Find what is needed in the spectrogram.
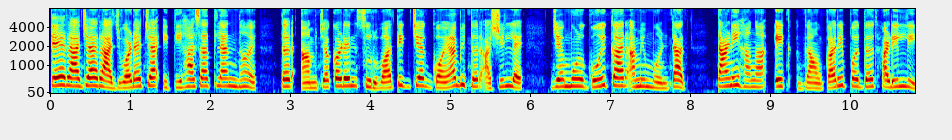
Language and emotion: Goan Konkani, neutral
